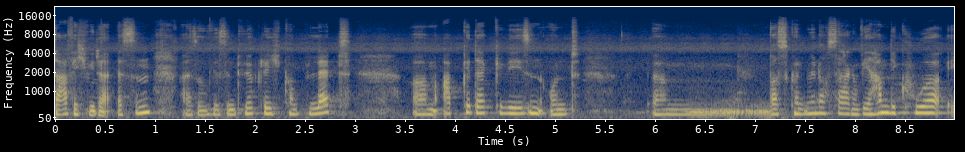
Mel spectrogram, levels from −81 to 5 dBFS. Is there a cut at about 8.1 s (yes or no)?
no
